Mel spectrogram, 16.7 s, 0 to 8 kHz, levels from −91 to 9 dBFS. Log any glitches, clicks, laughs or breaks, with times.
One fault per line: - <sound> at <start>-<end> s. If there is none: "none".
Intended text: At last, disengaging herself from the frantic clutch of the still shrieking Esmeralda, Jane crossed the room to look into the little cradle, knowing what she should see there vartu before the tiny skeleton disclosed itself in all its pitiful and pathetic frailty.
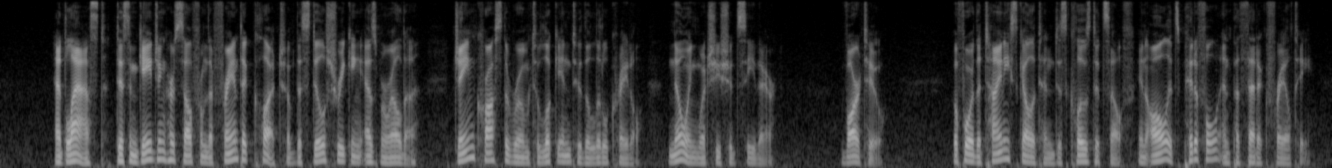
none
